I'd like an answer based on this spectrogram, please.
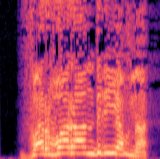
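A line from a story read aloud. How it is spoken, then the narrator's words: Shouted. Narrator (Russian): закричал Ахиллес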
